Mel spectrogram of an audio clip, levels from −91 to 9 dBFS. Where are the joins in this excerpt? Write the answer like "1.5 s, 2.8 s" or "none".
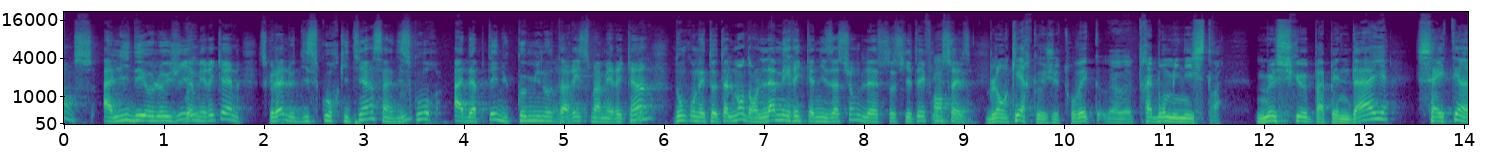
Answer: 9.2 s

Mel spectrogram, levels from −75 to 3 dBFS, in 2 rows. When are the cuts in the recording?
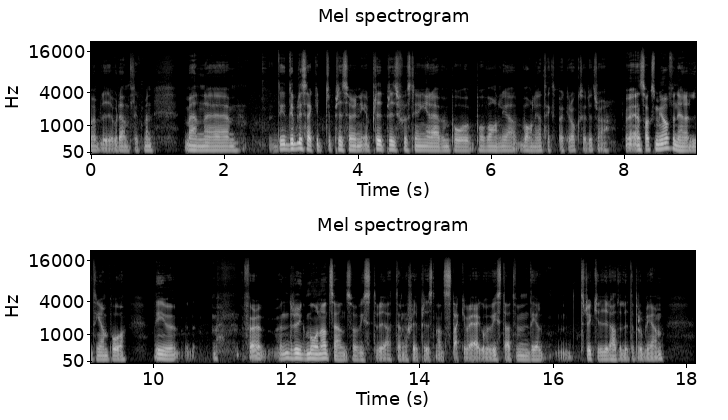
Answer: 8.0 s

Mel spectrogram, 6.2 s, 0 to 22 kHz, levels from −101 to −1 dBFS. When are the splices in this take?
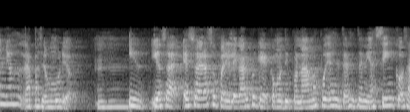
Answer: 2.2 s

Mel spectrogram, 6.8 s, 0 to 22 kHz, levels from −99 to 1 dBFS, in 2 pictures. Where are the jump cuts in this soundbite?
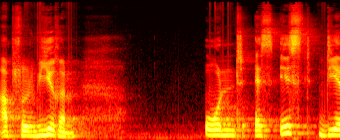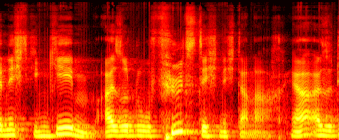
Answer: none

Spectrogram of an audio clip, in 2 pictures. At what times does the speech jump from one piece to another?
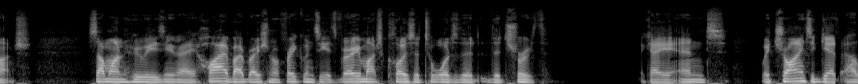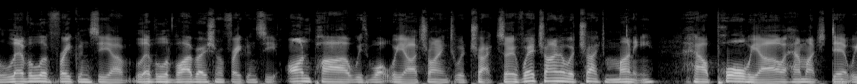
8.3 s, 15.4 s

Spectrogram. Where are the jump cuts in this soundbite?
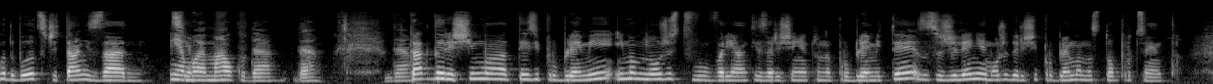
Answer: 1.7 s, 9.9 s

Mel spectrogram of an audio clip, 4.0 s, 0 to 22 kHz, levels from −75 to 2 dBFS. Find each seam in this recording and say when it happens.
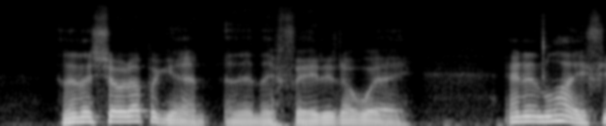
none

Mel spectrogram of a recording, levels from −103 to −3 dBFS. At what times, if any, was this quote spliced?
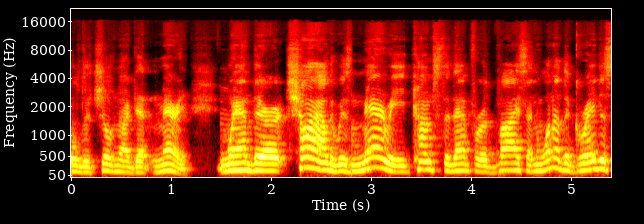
1.5 s, 2.8 s

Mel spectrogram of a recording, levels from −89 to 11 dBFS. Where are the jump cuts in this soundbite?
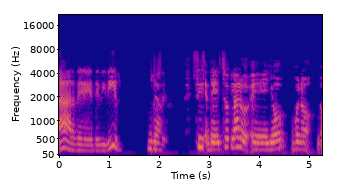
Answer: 2.9 s, 4.2 s

